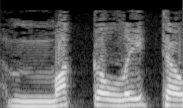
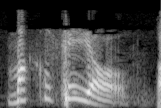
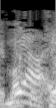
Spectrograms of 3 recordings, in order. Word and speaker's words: Mukilteo: Mukilteo, Washington. Am I pronouncing that right? – Yeah, you didn't pronounce it. No, it's Mukilteo. – Ah, there you go. Okay, Mukilteo. – Yeah, it's Mukilteo, Washington.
